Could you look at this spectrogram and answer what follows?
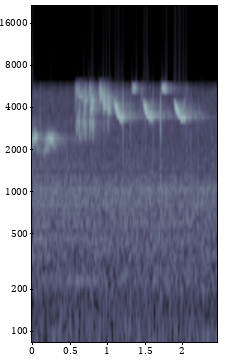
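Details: Common blackbird singing on a spring evening, 26 March 2010: high, rapid twittering phrases with quick descending whistled slurs and squeaky notes, over a steady low hiss.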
